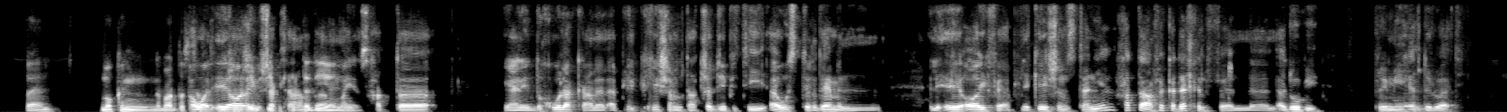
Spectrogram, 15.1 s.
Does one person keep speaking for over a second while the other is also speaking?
Yes, from 1.9 s

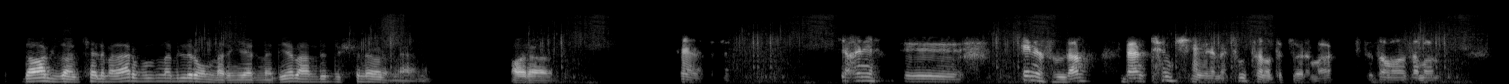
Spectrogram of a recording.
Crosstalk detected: No

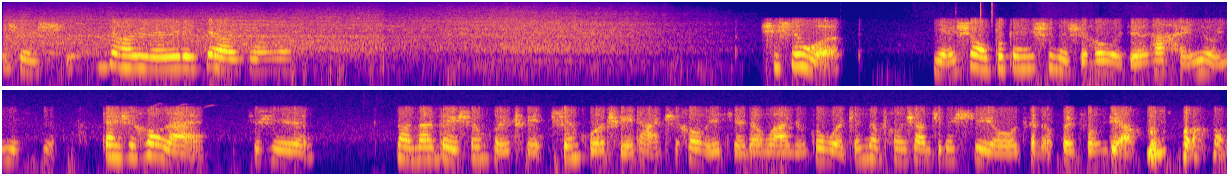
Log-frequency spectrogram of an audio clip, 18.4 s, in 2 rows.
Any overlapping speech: No

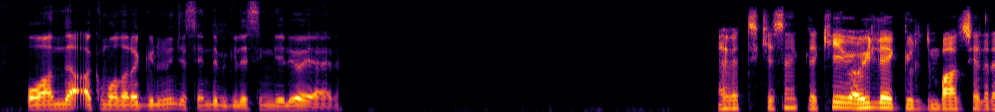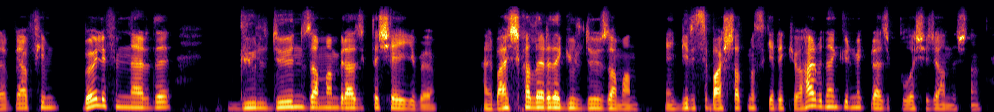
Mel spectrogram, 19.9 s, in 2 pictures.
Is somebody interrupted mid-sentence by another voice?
No

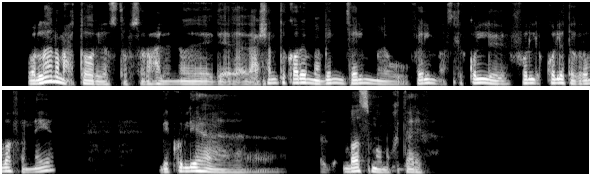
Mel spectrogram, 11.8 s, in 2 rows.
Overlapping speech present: No

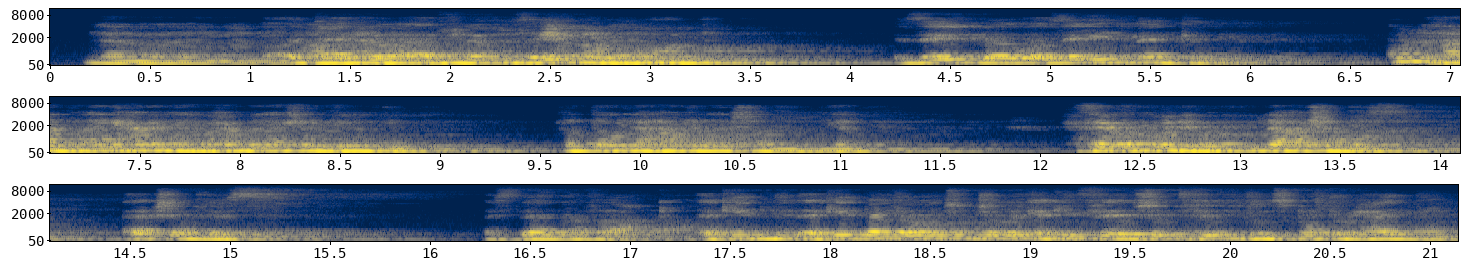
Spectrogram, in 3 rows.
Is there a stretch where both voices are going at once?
Yes, from 1.1 s

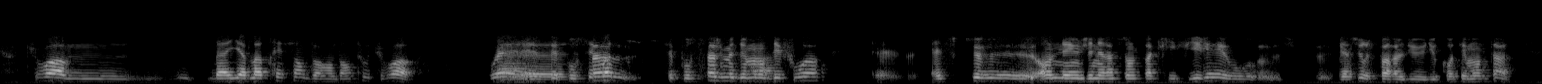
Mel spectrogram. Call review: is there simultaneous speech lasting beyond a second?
Yes, from 4.9 s

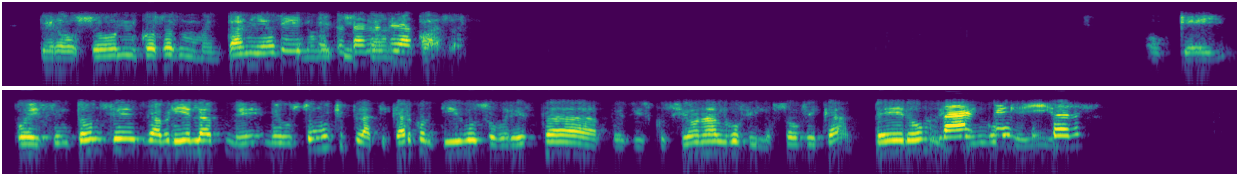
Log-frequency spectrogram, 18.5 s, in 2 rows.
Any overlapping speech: Yes, from 2.0 s

